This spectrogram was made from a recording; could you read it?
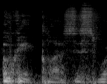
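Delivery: put-on, deepened, teacherly deep voice. Acting out addressing a class in a daydream: put-on deep voice. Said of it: "my voice gets deep for some reason".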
